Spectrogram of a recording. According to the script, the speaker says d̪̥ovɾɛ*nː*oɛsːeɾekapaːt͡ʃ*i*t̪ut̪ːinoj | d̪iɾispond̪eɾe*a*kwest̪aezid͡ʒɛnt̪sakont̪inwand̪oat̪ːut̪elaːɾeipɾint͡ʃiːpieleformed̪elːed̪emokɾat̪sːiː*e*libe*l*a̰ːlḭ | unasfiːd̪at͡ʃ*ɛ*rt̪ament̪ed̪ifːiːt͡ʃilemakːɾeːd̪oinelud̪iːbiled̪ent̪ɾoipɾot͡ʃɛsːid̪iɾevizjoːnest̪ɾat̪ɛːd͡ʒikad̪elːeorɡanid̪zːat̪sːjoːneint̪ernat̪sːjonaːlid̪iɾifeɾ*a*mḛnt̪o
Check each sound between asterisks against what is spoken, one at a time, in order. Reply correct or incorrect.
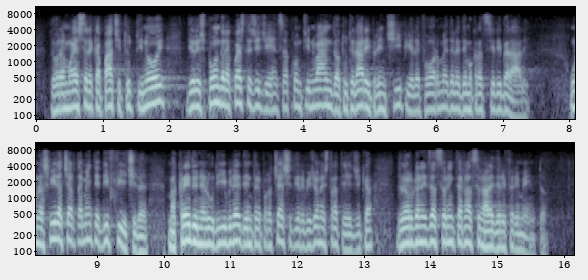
incorrect, correct, correct, correct, incorrect, incorrect, incorrect

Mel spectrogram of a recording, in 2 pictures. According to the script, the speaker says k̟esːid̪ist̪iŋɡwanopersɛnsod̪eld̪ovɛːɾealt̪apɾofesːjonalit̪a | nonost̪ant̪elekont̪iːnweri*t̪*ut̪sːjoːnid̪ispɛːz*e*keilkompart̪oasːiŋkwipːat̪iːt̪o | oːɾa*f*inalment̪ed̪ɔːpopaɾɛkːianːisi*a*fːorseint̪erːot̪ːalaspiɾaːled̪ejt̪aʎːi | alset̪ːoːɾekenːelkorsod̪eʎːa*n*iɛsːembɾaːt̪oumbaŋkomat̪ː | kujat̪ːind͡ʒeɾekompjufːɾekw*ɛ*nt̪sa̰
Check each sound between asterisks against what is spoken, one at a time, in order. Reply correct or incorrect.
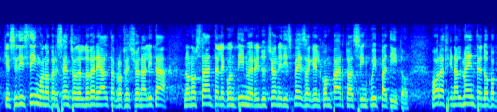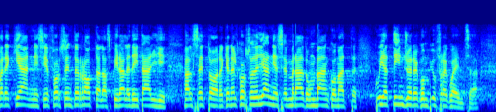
incorrect, incorrect, correct, incorrect, incorrect, correct

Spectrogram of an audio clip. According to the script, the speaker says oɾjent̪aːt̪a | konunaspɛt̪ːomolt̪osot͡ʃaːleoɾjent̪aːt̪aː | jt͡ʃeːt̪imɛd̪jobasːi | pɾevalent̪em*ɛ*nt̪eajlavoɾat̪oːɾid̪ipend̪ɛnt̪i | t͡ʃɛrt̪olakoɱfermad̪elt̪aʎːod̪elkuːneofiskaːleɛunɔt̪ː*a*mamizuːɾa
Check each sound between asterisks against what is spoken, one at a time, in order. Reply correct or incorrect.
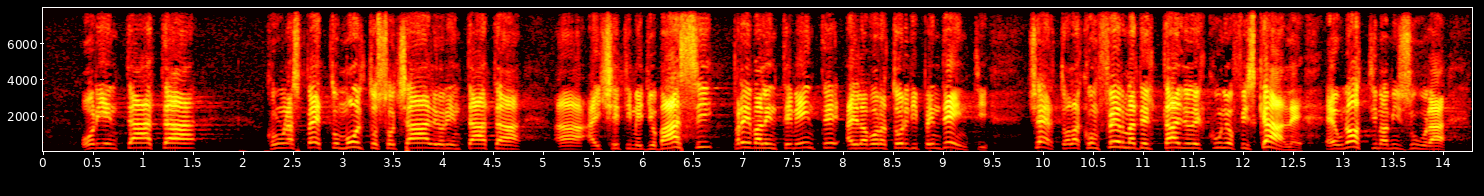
incorrect, incorrect

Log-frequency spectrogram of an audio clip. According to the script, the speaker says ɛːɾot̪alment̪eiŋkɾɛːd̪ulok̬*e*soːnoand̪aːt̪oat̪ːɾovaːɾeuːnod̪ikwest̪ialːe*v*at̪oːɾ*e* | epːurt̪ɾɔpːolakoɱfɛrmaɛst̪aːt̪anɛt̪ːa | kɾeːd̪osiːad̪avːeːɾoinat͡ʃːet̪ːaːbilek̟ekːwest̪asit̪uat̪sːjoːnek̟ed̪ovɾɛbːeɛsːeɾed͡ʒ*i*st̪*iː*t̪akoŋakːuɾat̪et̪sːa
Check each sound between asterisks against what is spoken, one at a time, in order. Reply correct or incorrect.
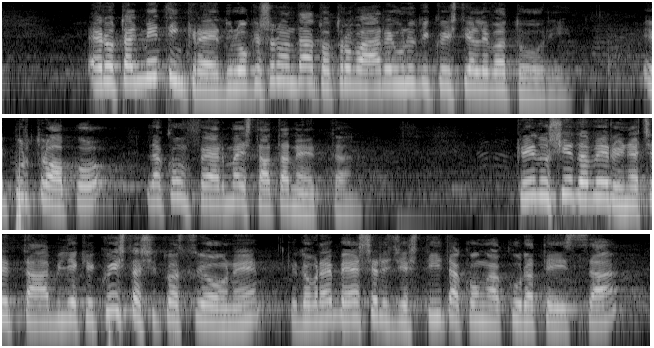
correct, correct, incorrect, incorrect, correct

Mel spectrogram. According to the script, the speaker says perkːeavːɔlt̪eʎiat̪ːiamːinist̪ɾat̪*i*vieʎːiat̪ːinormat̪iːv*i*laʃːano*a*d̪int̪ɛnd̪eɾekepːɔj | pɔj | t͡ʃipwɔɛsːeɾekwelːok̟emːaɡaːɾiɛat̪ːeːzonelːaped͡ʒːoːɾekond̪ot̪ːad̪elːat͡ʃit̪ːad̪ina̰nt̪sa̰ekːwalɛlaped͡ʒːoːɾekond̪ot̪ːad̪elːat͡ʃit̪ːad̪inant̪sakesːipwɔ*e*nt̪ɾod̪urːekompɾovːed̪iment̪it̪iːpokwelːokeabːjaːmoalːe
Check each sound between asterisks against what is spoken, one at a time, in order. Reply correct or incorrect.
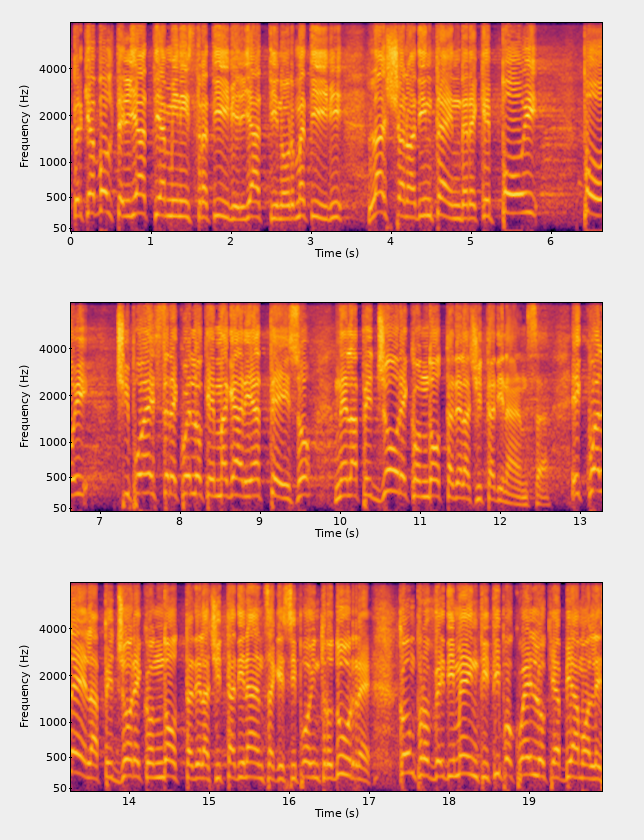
incorrect, correct, correct, incorrect

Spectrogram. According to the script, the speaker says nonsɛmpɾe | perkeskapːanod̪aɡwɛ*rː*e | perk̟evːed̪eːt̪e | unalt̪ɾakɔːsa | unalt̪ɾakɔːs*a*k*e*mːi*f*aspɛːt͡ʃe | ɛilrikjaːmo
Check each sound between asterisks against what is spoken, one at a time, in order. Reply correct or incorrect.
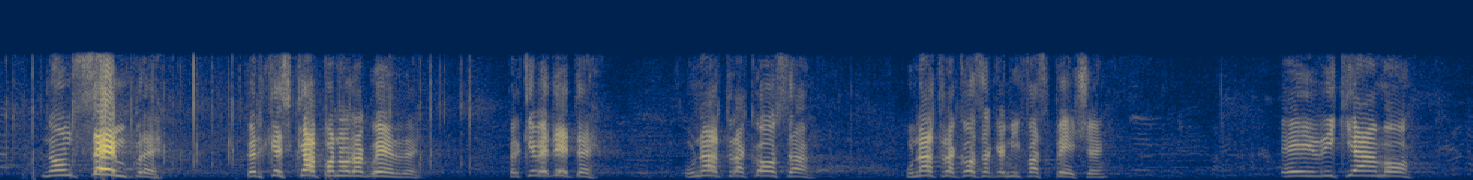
correct, correct, correct, correct

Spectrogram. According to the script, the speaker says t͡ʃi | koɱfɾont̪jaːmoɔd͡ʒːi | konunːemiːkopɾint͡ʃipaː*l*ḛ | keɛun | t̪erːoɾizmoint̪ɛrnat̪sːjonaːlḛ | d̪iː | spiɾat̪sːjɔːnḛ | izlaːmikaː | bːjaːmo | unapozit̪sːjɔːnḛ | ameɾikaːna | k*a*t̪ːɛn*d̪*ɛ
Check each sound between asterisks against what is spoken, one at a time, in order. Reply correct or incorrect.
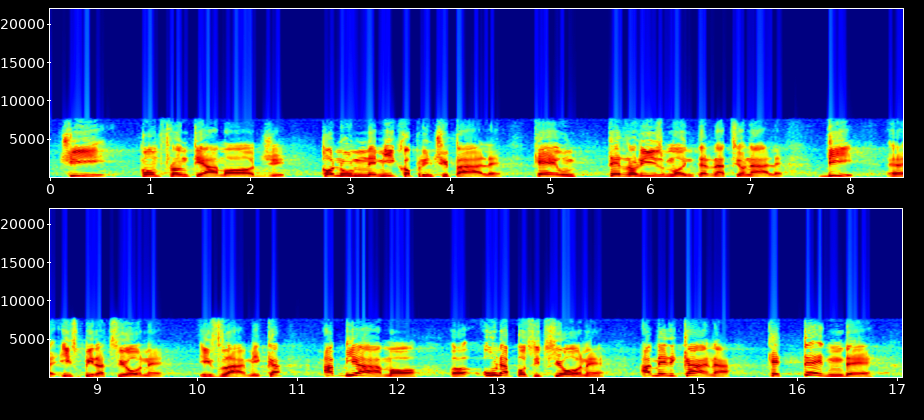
correct, incorrect, correct

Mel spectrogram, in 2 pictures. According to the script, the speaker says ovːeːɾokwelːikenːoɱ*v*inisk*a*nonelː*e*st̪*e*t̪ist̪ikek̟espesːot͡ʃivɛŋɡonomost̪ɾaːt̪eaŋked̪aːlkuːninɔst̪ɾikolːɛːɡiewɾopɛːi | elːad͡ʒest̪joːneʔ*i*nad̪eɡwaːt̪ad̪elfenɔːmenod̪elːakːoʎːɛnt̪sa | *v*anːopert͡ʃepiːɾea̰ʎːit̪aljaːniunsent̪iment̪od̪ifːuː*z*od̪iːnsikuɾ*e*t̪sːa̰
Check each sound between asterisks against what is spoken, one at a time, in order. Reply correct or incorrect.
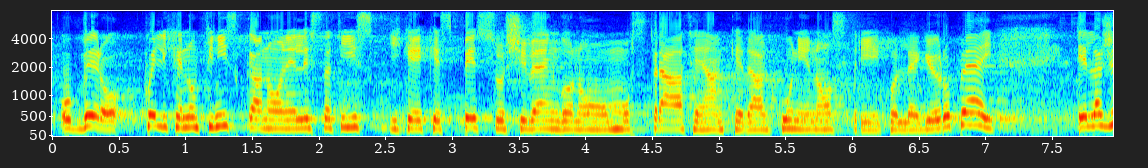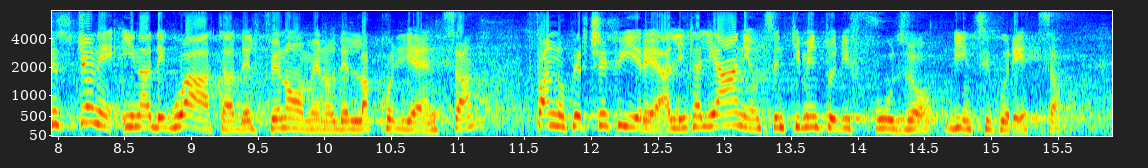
incorrect, correct, correct, incorrect, correct, incorrect, correct, correct

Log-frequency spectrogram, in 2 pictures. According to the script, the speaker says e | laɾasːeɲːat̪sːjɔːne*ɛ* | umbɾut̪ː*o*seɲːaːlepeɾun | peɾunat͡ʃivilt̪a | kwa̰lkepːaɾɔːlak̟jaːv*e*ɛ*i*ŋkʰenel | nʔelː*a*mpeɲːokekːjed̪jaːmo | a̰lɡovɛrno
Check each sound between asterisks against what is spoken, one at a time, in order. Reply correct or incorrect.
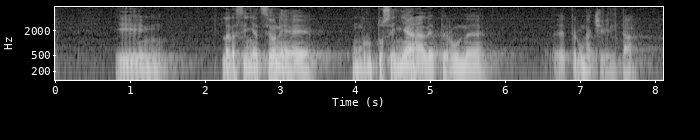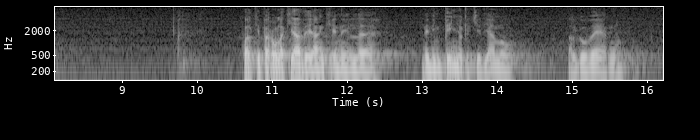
correct, correct, correct, incorrect, incorrect

